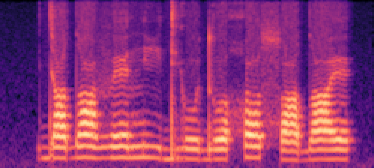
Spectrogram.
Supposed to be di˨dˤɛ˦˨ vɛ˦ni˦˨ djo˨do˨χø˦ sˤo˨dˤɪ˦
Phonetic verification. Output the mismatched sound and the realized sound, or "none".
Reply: ɪ˦ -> ɛ˦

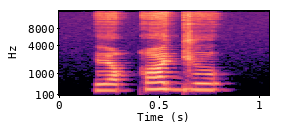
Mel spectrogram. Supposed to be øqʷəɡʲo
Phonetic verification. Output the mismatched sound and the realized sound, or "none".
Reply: none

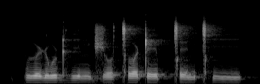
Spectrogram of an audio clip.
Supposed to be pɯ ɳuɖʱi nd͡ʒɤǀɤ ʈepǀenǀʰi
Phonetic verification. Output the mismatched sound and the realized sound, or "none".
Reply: none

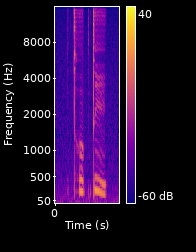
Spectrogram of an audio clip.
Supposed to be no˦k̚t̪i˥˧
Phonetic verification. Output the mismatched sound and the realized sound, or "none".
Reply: n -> t̪ʰ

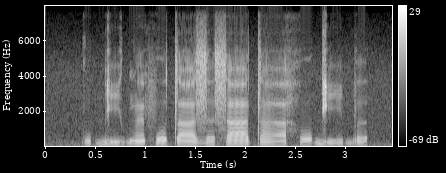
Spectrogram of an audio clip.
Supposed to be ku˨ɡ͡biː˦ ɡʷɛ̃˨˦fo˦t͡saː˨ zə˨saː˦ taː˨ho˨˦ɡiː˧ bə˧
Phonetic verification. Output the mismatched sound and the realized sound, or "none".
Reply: t͡s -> t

